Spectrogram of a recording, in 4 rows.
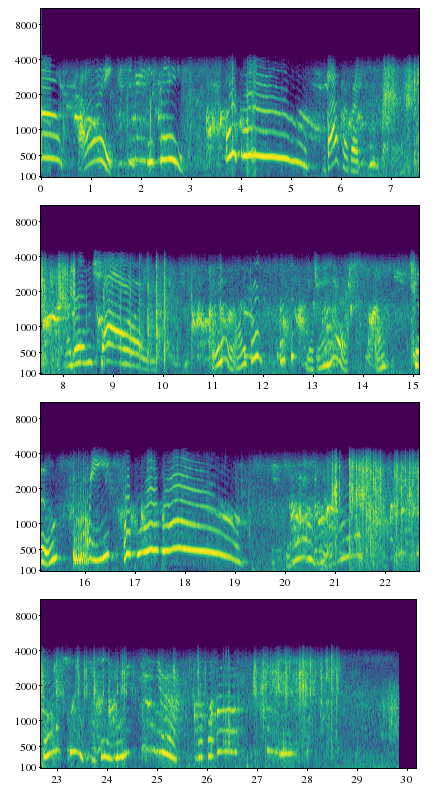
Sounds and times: Speech: 0:03.7 - 0:06.8, 0:08.0 - 0:09.8, 0:11.0 - 0:27.8.

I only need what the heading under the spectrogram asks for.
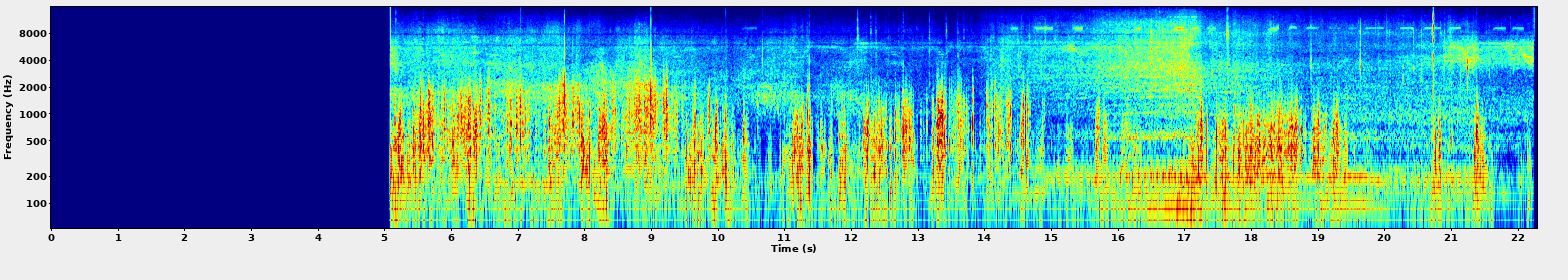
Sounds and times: Car: 0:05.1 - 0:22.2.

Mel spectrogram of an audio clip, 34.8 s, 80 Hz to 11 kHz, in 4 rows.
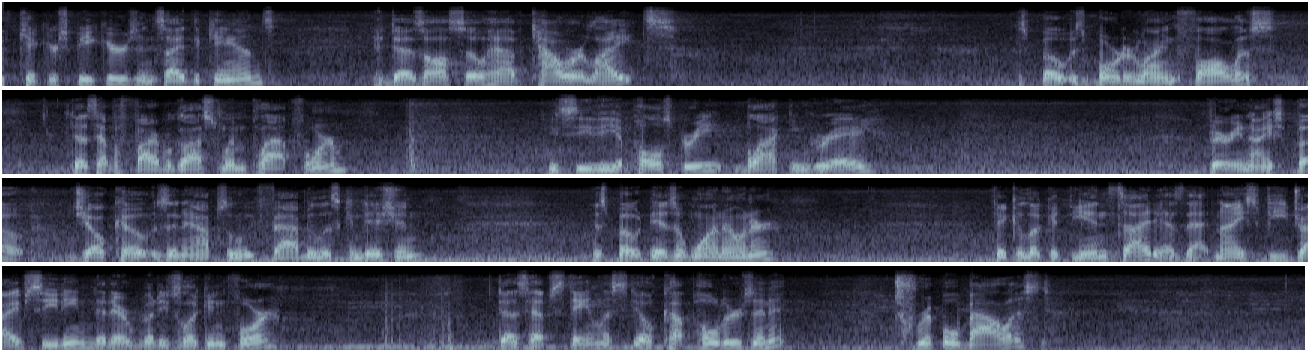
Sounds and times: Speech: 0:00.0 - 0:01.8, 0:02.5 - 0:04.6, 0:06.8 - 0:11.0, 0:12.4 - 0:14.6, 0:16.7 - 0:20.2, 0:21.4 - 0:22.6, 0:24.0 - 0:28.7, 0:29.3 - 0:31.4, 0:32.1 - 0:33.2.

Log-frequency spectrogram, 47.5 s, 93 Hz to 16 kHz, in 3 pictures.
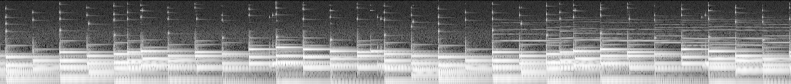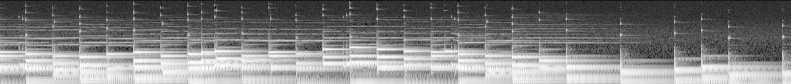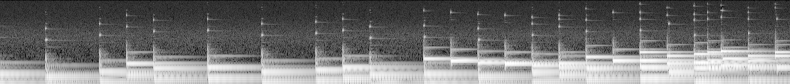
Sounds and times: Music: 0:00.0 - 0:47.4.

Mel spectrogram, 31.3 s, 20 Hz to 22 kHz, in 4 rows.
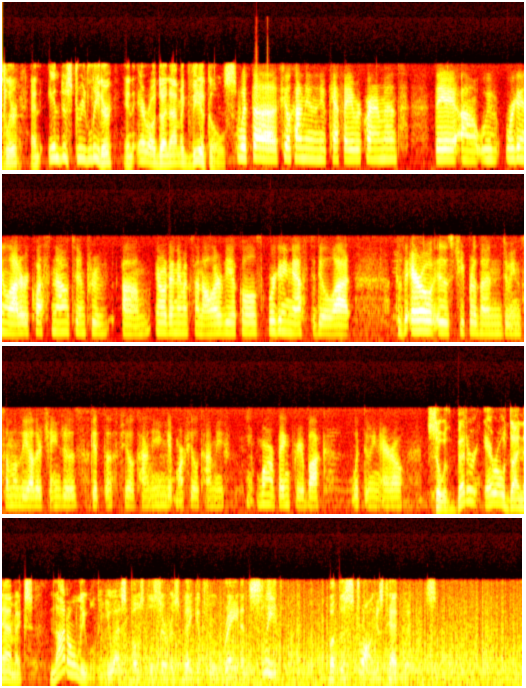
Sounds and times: Speech: 0:00.0 - 0:13.0, 0:13.7 - 0:27.7, 0:28.4 - 0:30.0.

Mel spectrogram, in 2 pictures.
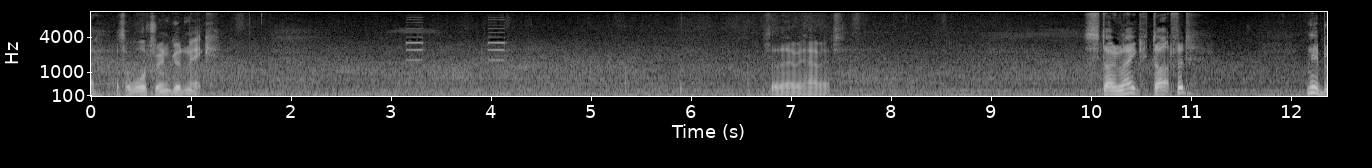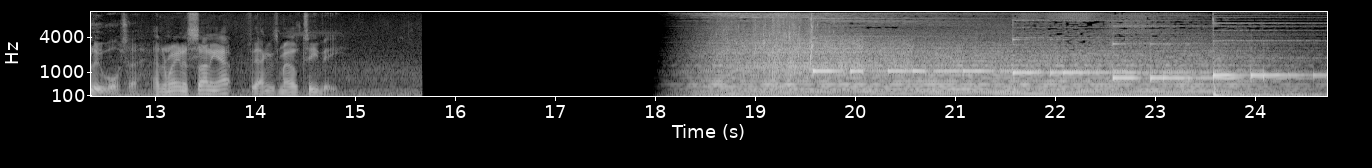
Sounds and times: Speech: 0:00.0 - 0:01.3, 0:06.8 - 0:07.6, 0:10.0 - 0:11.1, 0:12.2 - 0:14.9
Music: 0:18.1 - 0:24.7.

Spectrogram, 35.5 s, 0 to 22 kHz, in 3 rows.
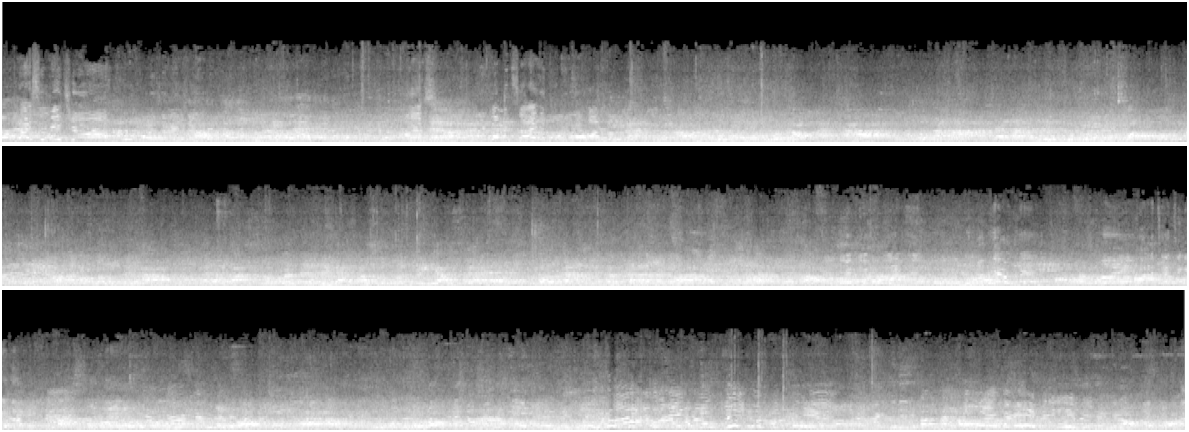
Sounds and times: Speech: 0:00.0 - 0:35.5.

